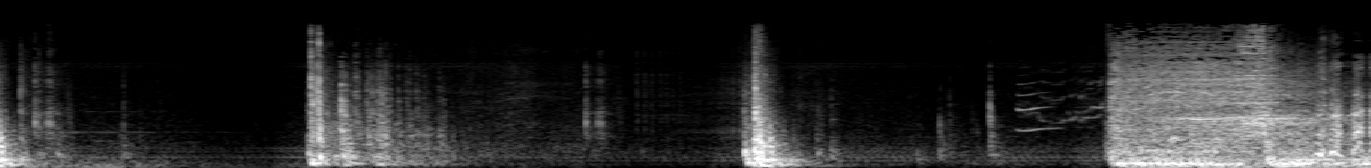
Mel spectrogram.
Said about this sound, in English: The closet door won't shut. It's because Michael Myers is He's in. got his foot in the door.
